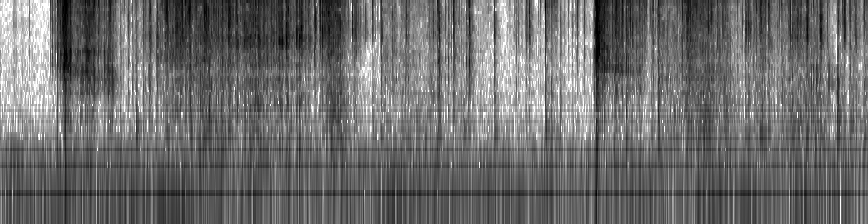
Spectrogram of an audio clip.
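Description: Small hollow spiral curls of dry pink soap are squeezed and crushed in one hand with fingertips and nails, shattering into flakes. A dense, bright crackling and crunching starts after a short silence, thins out, then surges again in a second sharp burst near the six-second mark. The sound is almost entirely high-pitched with no low end.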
